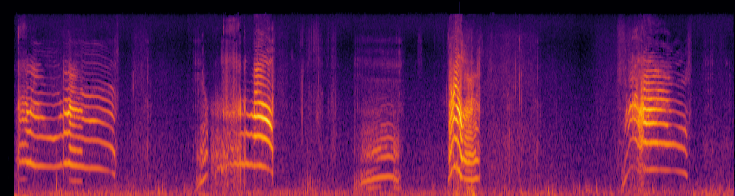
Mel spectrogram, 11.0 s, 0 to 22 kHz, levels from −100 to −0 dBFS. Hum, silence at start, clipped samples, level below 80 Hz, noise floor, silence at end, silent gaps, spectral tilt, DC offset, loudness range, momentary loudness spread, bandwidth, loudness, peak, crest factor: none; 0.2 s; under 0.1%; -48 dBFS; -50 dBFS; 0.75 s; none; -1.5 dB/octave; under 0.1%; 6 LU; 26 LU; 16.5 kHz; -16 LUFS; 0 dBFS; 22 dB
